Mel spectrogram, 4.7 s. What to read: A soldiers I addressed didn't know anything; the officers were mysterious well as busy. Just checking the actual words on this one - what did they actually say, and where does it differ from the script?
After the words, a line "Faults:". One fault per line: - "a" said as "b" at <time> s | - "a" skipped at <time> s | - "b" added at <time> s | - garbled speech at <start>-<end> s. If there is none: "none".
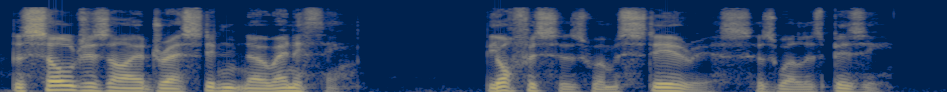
The soldiers I addressed didn't know anything; the officers were mysterious as well as busy.
Faults:
- "A" said as "The" at 0.0 s
- "as" added at 3.8 s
